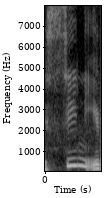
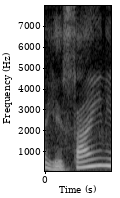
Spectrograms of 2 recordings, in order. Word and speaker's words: sine: 영어 로 쓰여 있지만 , 촌 스럽게 " 죄 " 라고 읽지는 맙시다 . "sine" 으로 읽어야 합니다 .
